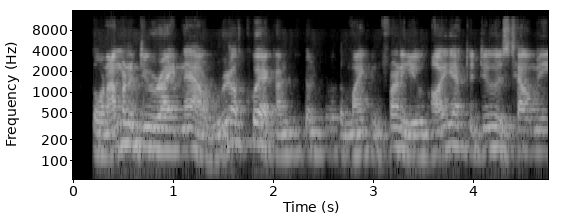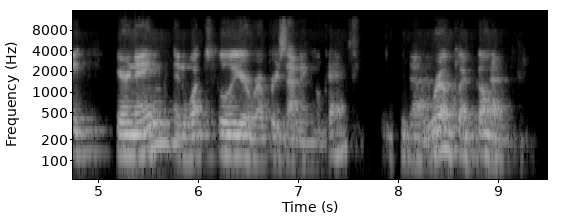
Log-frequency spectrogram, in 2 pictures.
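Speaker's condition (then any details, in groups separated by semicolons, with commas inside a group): No condition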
